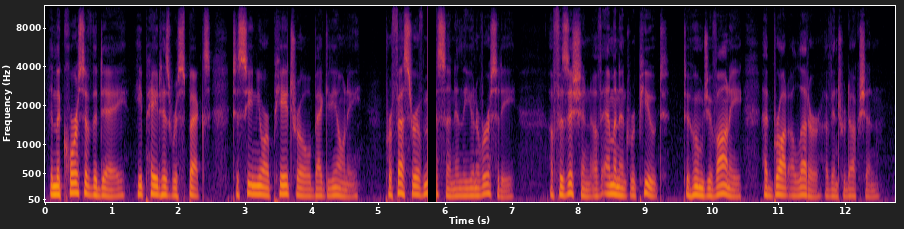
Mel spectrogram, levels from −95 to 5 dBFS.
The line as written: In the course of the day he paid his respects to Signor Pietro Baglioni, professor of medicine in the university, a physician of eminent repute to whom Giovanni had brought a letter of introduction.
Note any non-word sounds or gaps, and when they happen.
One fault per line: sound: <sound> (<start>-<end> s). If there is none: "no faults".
sound: dropout (5.7-5.9 s)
